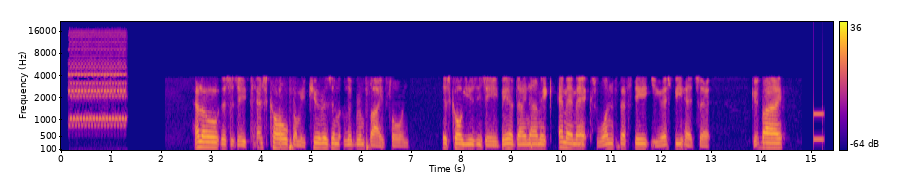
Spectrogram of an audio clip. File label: Test Call, Beyerdynamic MMX 150 USB headset; Librem 5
